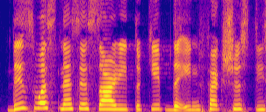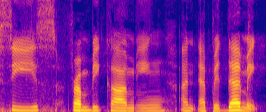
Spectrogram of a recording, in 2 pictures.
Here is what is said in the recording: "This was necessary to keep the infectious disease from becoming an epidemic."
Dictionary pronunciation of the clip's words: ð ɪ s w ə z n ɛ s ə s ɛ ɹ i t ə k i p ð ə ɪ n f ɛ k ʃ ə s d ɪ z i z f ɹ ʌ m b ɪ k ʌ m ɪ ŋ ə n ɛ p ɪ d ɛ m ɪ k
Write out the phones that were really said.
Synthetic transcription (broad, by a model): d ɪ s w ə s n ɛ s ə s ɛ ɹ i t ə k i p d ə ɪ n f ɛ k ʃ ə s d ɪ s i s f ɹ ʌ m b ɪ k ʌ m ɪ ŋ ə n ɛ p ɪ d ɛ m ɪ k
